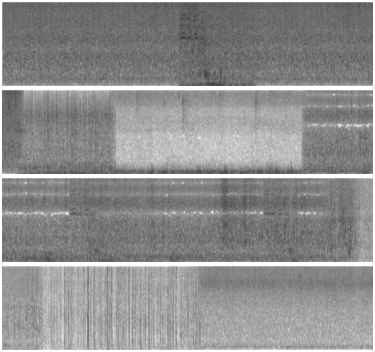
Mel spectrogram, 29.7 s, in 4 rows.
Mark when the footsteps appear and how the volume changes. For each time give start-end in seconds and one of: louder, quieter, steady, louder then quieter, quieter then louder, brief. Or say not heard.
not heard.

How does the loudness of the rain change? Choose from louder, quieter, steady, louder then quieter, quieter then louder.
quieter.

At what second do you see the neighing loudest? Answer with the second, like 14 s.
4 s.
